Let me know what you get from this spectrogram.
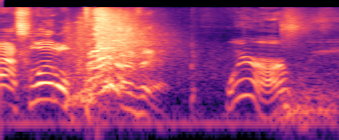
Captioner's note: whip cracks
